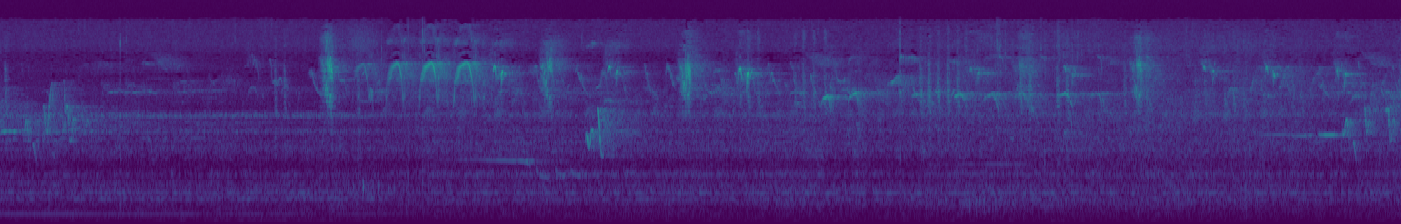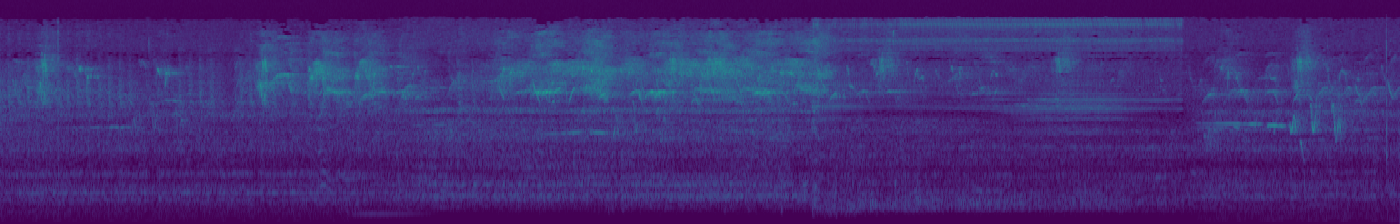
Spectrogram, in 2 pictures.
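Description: Birds chirping and calling in short bursts over a faint, steady background of outdoor noise.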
